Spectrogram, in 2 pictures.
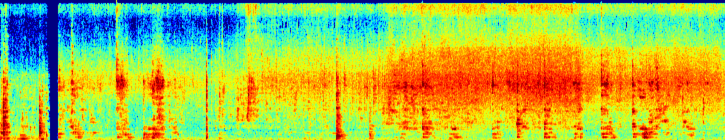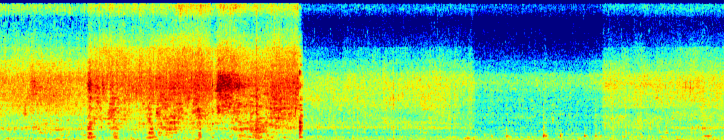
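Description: Small shrimp, onion and green chillies sizzling in hot oil in a wok, a metal spatula scraping and clacking against the pan as they are stirred. The sizzle and scraping stop abruptly about two-thirds through, leaving only a faint low sizzle with an occasional tick.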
